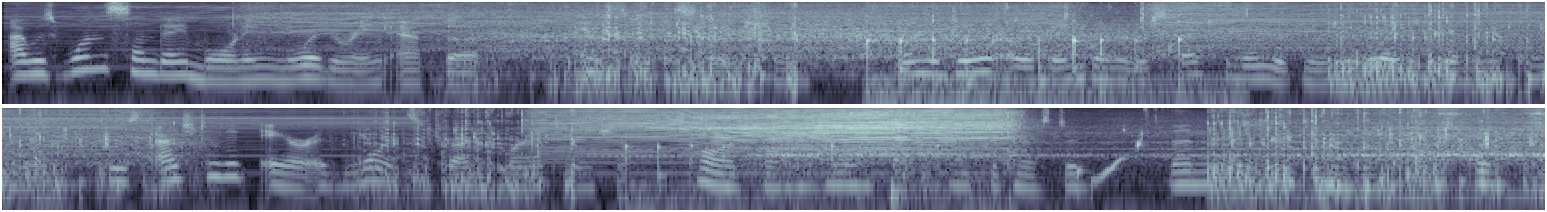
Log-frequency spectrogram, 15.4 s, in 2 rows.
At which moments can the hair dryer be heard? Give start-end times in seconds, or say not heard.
2.2-8.8, 11.3-15.3.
